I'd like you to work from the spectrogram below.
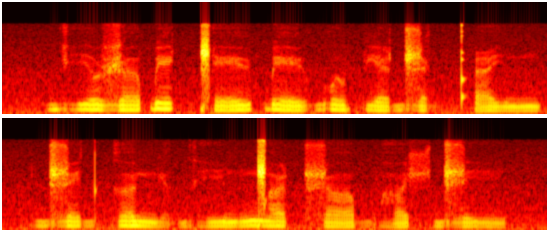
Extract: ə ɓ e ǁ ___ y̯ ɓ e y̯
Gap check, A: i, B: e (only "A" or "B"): B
